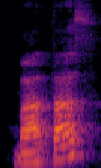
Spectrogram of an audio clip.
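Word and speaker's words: باء: আলিফ এইভাবে হবে না, আলিফ বাতাস বের হবে। আ লরিসি আর ফা। আলিফ। আলিফ বা। বায়াকার বা। বা। বা উচ্চারণ হবে, মুখ প্রথমে বন্ধ রাখবেন, বা মুখ খুলে দিবেন, বা উচ্চারণ হয়ে যাবে।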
